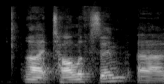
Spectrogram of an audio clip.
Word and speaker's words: Tollefson: Tollefson.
